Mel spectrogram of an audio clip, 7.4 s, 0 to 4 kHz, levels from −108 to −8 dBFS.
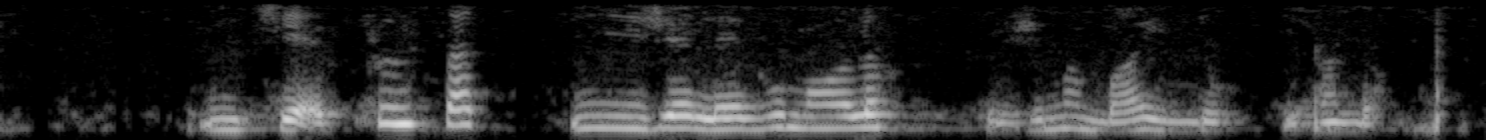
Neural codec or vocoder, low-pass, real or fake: none; 3.6 kHz; real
